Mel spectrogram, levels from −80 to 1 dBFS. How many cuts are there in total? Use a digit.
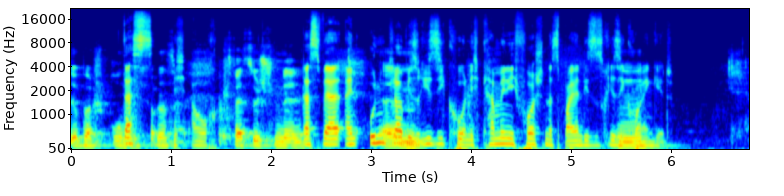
1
